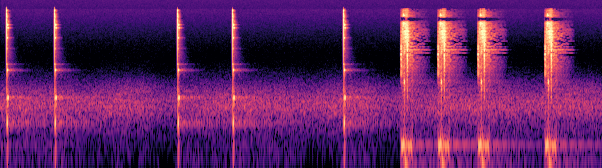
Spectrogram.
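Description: Short menu clicks sound one after another.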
